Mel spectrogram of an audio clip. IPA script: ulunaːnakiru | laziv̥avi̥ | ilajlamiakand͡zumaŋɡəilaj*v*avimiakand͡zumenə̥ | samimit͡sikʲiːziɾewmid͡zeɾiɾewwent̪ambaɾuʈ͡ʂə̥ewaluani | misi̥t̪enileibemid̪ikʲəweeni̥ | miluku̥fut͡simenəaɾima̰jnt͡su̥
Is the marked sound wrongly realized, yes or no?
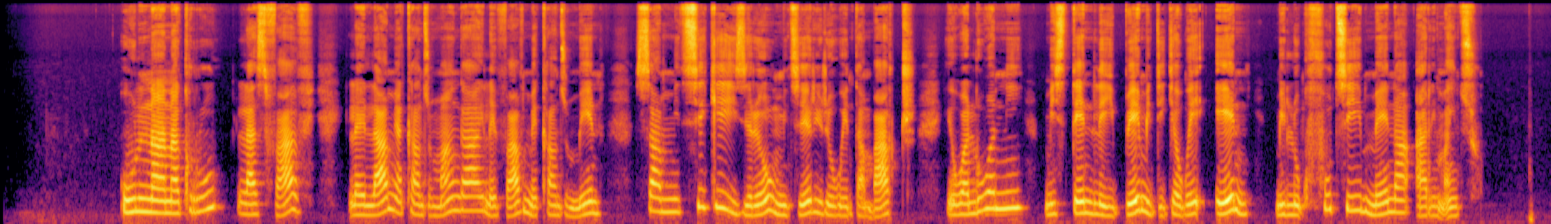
no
